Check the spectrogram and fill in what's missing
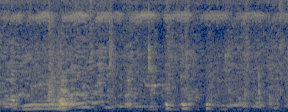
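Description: Broiler chickens on a poultry farm give scattered soft clucks, faint and intermittent, with a few sharper calls near the end against a quiet background.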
